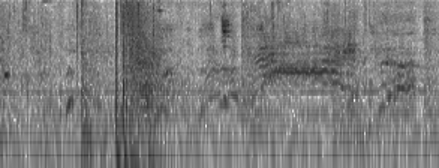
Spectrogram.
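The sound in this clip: Gunfire in a video game: a dense fusillade of shots with one loud, sharp blast, set against continuous game noise with voices in the background.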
